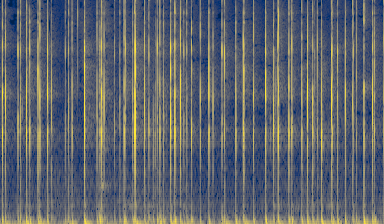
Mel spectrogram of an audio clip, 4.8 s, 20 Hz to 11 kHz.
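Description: Fingernails tap rapidly on a pill box, producing about 34 crisp, bright clicks in quick, uneven bursts. Each tap is sharp and dry, with almost no ring and little low end.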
